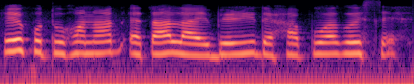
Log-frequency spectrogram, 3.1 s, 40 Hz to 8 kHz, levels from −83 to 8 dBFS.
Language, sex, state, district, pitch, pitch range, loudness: Assamese, male, Assam, Sonitpur, 275 Hz, 260-285 Hz, -17 LUFS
